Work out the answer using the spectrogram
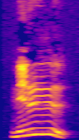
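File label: stop, Tamil, female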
